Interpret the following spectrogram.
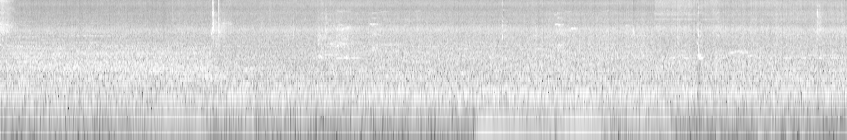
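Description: Steady machinery noise of a garment factory's pressing room, from steam presses and finishing machines running, with a sharp click about four seconds in and a low hum that comes and goes.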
